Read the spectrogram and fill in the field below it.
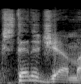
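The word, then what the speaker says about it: Stenehjem: Wayne Stenegem, it looks like Stenegem, I believe it's how it's pronounced, passed away unexpectedly at age 68 on January 28th, so just a couple of days ago.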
